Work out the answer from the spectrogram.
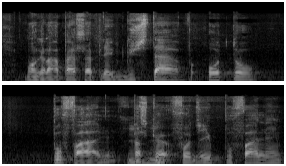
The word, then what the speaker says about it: Pufahl: TR ok sur pufal le son u en allemand se prononce ou alors ça fait poufal mais ici si tu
